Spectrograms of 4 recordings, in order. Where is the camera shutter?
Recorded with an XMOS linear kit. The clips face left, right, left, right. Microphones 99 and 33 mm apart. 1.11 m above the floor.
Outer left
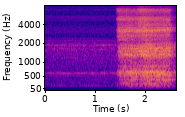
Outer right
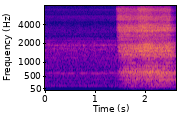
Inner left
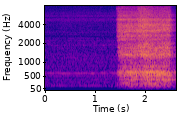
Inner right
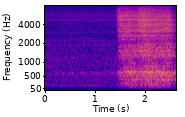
No camera shutter in this recording.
